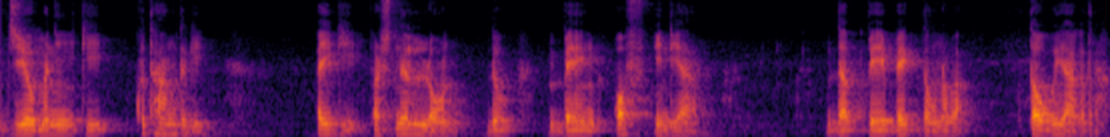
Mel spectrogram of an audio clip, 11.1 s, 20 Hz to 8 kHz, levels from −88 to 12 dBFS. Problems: constant background noise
